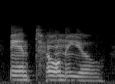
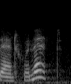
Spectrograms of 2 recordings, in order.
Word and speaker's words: Antoinette: yeah he kept saying Antonio I need you Antonio who's that ain't that you my name is Antoinette oh that's what he said well he pronounces very bad when he's Delirious we thought you might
